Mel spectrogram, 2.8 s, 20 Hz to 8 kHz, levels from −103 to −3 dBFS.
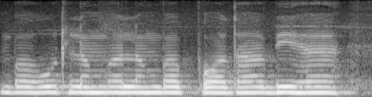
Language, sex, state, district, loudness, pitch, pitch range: Hindi, male, Jharkhand, Deoghar, -12 LUFS, 170 Hz, 170-175 Hz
